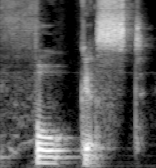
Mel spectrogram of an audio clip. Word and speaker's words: focused: And the same here with focused that the strong syllable is the first syllable. Focused. Strong syllable in a word means that the you pronounce more time the strong syllable. So it's the start focus not focused or focused or anything like this is focused with the t sound.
